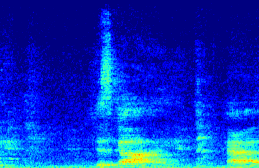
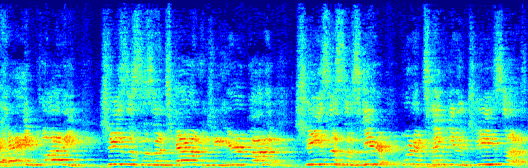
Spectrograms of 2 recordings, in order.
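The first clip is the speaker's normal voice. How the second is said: high, loud, bursting with news; excited shout; 9 semitones higher, 4 dB louder than usual. Retold or imitated. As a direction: burst in yelling the good news. Friends barging in, shouting excitedly.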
